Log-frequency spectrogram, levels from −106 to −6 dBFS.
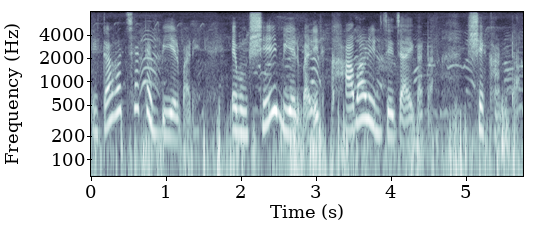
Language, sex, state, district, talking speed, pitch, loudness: Bengali, female, West Bengal, Kolkata, 135 wpm, 290 Hz, -17 LUFS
